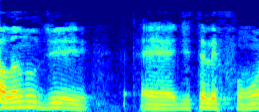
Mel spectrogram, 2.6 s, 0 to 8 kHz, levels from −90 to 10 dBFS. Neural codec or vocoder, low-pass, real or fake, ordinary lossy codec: none; 7.2 kHz; real; MP3, 24 kbps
